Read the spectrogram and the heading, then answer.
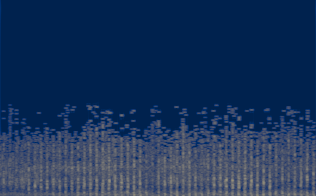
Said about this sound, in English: Now that sounds a bit like one of those Vietnam-era helicopters. And so I'm very tempted to run out onto the roof and wave both hands above my head to get picked up, Saigon style.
